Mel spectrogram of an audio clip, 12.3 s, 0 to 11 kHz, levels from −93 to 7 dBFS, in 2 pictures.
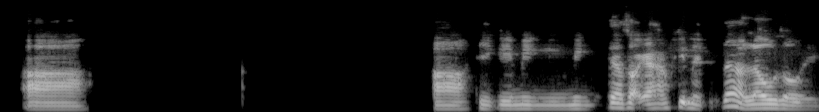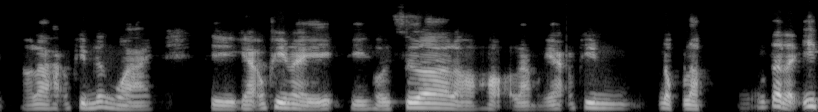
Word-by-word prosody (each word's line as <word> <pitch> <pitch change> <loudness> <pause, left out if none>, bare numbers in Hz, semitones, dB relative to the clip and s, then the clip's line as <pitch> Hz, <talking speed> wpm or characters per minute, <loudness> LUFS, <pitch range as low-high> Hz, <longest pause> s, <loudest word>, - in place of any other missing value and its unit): Ờ. 95 -1 +2 2.6
Ờ, 105 -1 +2
thì 115 -3 -6
vì 110 -1 -1
mình 110 -1 -5
mình 110 -1 -5
theo 140 -2 +4
dõi 135 - +4
cái 120 - +7
hãng 130 - 0
phim - - +1
này - - -3
cũng - - -31
rất 180 +1 +4
là - - +5
lâu 125 +1 +6
rồi. 100 -4 -1 0.2
Đó 110 - -12
là 125 -1 -1
hãng 120 - -7
phim 130 - -1
nước 160 - -2
ngoài. 100 -6 -2 0.4
Thì 105 -2 -1
cái 115 - +2
hãng 125 - -2
phim 145 -4 +5
này 120 -4 +4
ấy, 100 - 0
thì 110 -1 -5
hồi 105 -2 -4
xưa 145 +7 +5 0.2
là 120 - 0
họ 100 0 -3
làm 100 +1 -3
cái 110 - -3
hãng 120 - -3
phim 130 -4 -1 0.2
độc - - -3
lập, - - +1 0.4
cũng 155 - -13
rất 175 -3 +5
là - - +4
ít 185 +1 +1
110 Hz, 215 wpm, -25 LUFS, 105-125 Hz, 2.6 s, cái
